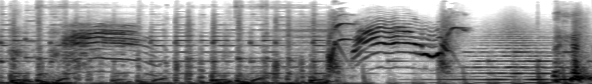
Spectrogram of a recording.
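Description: A cartoon cat in a children's moral story meows loudly and repeatedly, with drawn-out, wavering cries and a few shorter yowls close up, over a light backing.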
